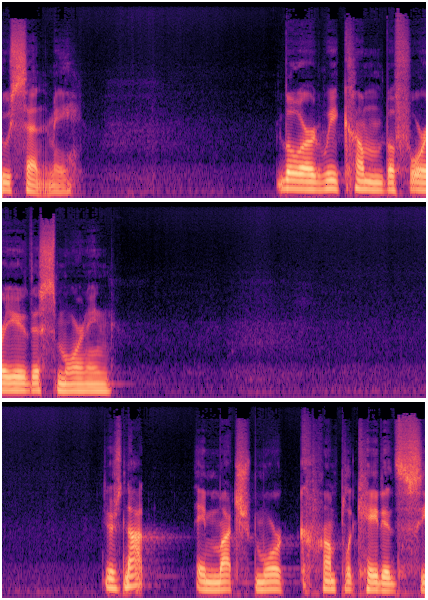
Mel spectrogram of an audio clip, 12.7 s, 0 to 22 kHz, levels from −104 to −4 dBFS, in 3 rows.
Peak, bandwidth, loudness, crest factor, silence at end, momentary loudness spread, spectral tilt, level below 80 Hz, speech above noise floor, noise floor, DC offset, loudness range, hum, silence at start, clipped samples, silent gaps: -2 dBFS; 17.5 kHz; -19 LUFS; 20 dB; 0 s; 10 LU; -5.5 dB/octave; -52 dBFS; 49 dB; -68 dBFS; under 0.1%; 8 LU; none; 0 s; under 0.1%; none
